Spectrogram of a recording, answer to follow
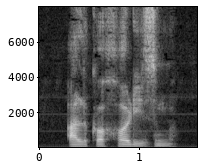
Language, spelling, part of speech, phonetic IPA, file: Polish, alkoholizm, noun, [ˌalkɔˈxɔlʲism̥], Pl-alkoholizm.ogg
